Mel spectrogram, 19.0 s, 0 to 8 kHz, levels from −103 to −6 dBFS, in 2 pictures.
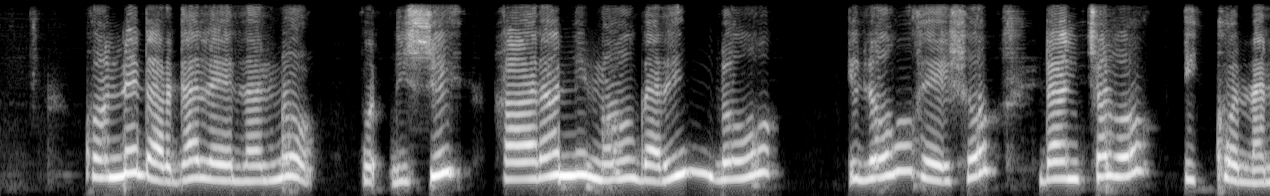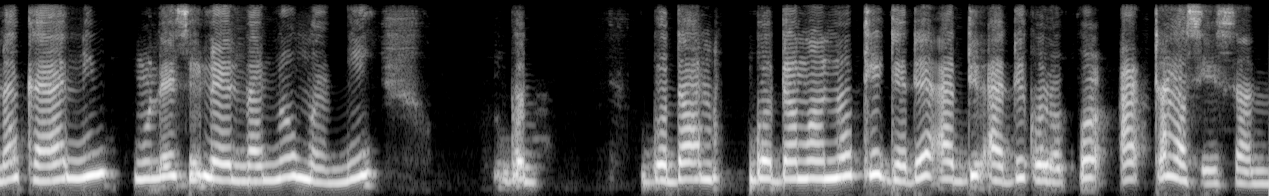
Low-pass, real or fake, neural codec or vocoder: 7.2 kHz; fake; codec, 44.1 kHz, 1.7 kbps, Pupu-Codec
